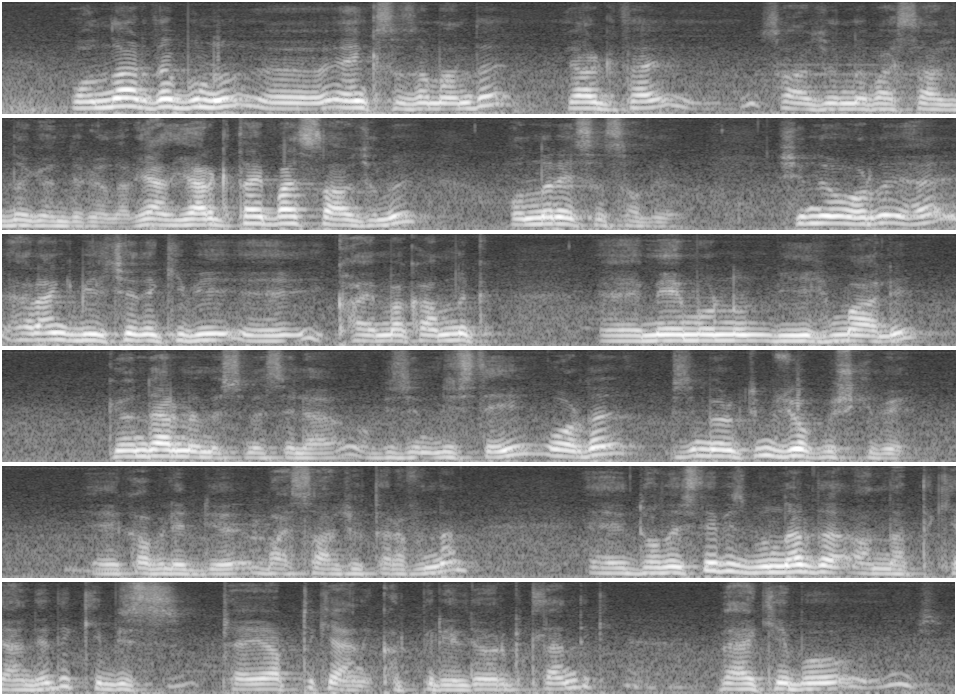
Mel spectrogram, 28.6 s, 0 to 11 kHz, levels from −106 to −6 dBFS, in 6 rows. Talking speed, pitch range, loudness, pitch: 120 wpm, 150-190 Hz, -18 LUFS, 170 Hz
